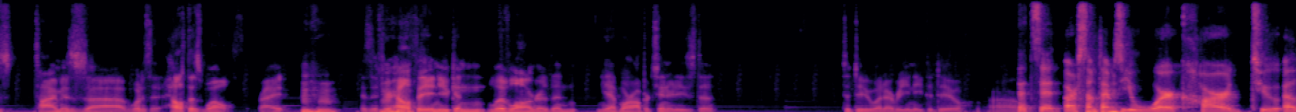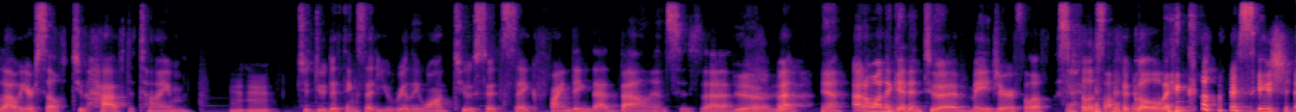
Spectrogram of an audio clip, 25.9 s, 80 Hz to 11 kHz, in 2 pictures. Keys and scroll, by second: 5.0 space, 8.1 super+z, 12.3 space, 13.8 z, 14.6 a, 16.1 =, 20.8 a, 22.6 super+z.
